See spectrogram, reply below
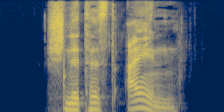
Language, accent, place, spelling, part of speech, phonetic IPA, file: German, Germany, Berlin, schnittest ein, verb, [ˌʃnɪtəst ˈaɪ̯n], De-schnittest ein.ogg
- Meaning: inflection of einschneiden: 1. second-person singular preterite 2. second-person singular subjunctive II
